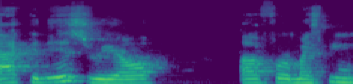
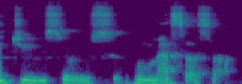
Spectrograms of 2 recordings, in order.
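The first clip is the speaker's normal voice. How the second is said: usual speaking voice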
